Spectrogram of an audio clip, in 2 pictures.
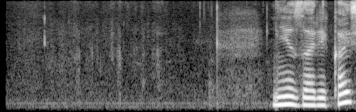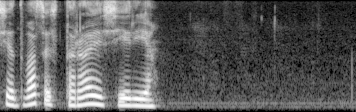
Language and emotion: Russian, neutral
